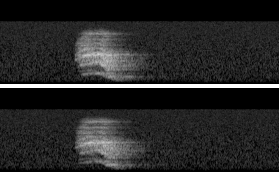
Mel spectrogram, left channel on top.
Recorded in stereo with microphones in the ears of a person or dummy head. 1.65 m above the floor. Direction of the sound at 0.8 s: 35° left (ahead or behind).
